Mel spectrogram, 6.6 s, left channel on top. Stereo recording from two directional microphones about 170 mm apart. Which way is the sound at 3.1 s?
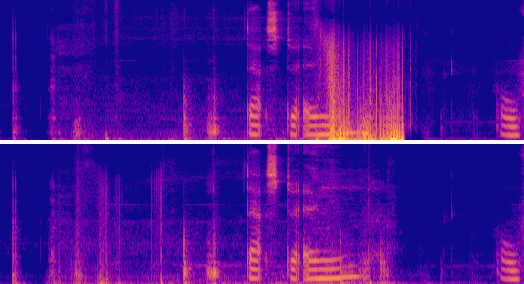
5° left (ahead or behind).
